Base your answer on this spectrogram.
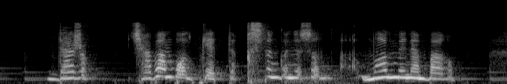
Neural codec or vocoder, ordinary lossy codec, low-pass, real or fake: none; Opus, 24 kbps; 7.2 kHz; real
